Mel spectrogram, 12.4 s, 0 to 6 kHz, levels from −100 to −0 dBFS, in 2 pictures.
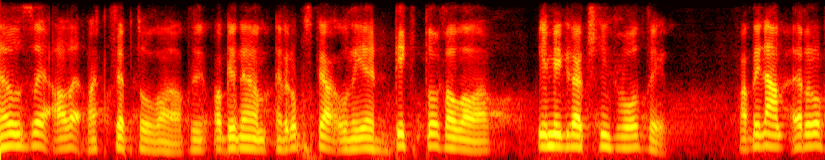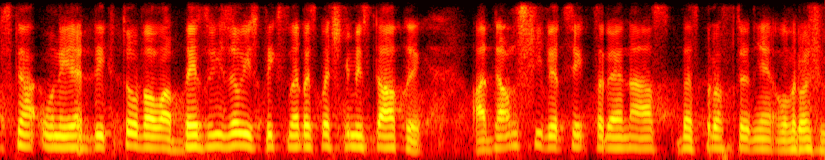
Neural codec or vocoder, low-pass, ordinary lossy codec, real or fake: codec, 16 kHz, 1 kbps, FreqCodec, larger model; 5.4 kHz; Opus, 24 kbps; fake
